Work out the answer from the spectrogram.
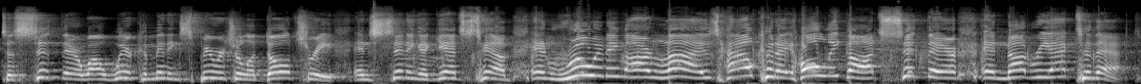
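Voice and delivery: high, loud, rising sermon cry; full-force preaching. Acted. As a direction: preach it out, building to a shout.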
